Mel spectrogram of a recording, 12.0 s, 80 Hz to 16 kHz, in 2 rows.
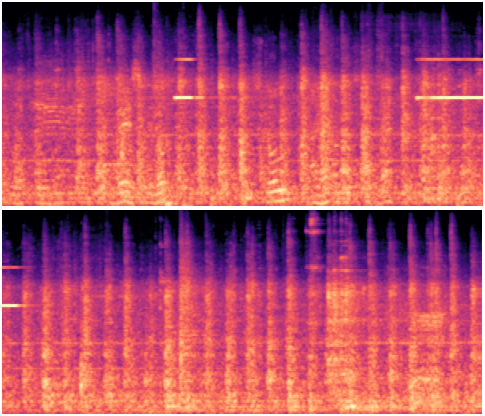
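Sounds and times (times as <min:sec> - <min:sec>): metal conveyor clanking: 0:00.0 - 0:12.0
high beep: 0:02.2 - 0:02.5, 0:05.2 - 0:06.3.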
